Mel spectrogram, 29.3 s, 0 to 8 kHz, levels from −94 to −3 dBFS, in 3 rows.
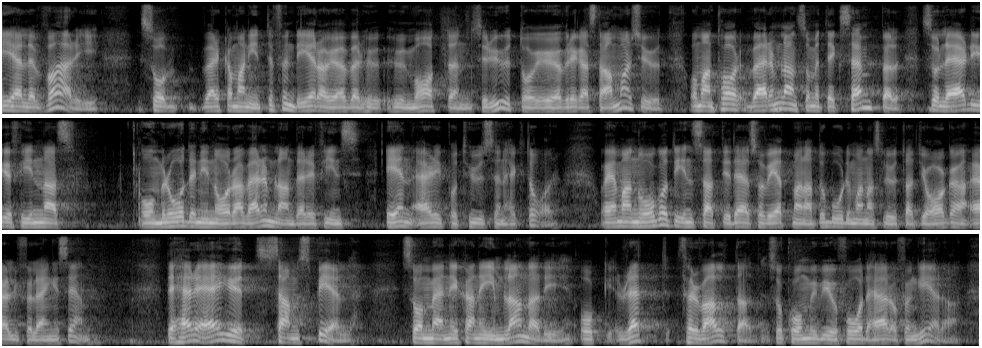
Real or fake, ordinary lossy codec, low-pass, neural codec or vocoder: real; none; 7.2 kHz; none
